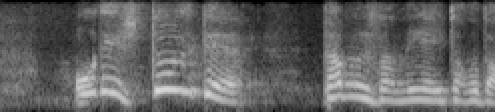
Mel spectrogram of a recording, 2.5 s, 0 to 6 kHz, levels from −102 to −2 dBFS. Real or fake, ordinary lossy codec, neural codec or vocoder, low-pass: fake; Opus, 32 kbps; codec, 16 kHz, 1.1 kbps, Voila-Tokenizer; 5.4 kHz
